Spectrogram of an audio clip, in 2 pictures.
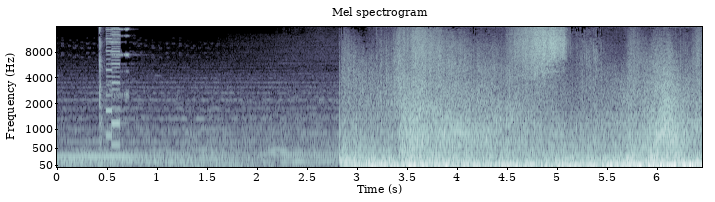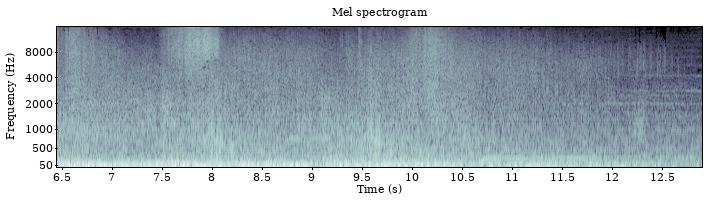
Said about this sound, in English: Okay, remote detonator's set. Here we go.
